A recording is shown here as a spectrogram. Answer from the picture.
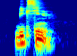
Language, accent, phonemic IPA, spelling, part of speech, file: French, France, /bik.sin/, bixine, noun, LL-Q150 (fra)-bixine.wav
- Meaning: bixin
